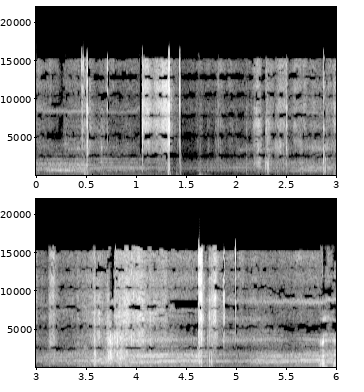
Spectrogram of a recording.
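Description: Close handling noise: scattered sharp clicks and a stretch of rustling, over a steady low hum.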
